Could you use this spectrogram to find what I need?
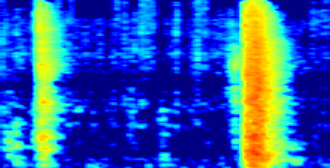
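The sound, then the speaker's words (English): A door slammed shut hard: one loud, heavy slam, preceded by a much fainter short knock, with quiet in between. “She slammed the door nearly as hard as she'd slapped my face.”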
